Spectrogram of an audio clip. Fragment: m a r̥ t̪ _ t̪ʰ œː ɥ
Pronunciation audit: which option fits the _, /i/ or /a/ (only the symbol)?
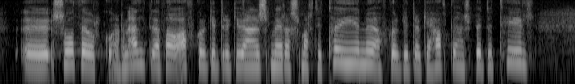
i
